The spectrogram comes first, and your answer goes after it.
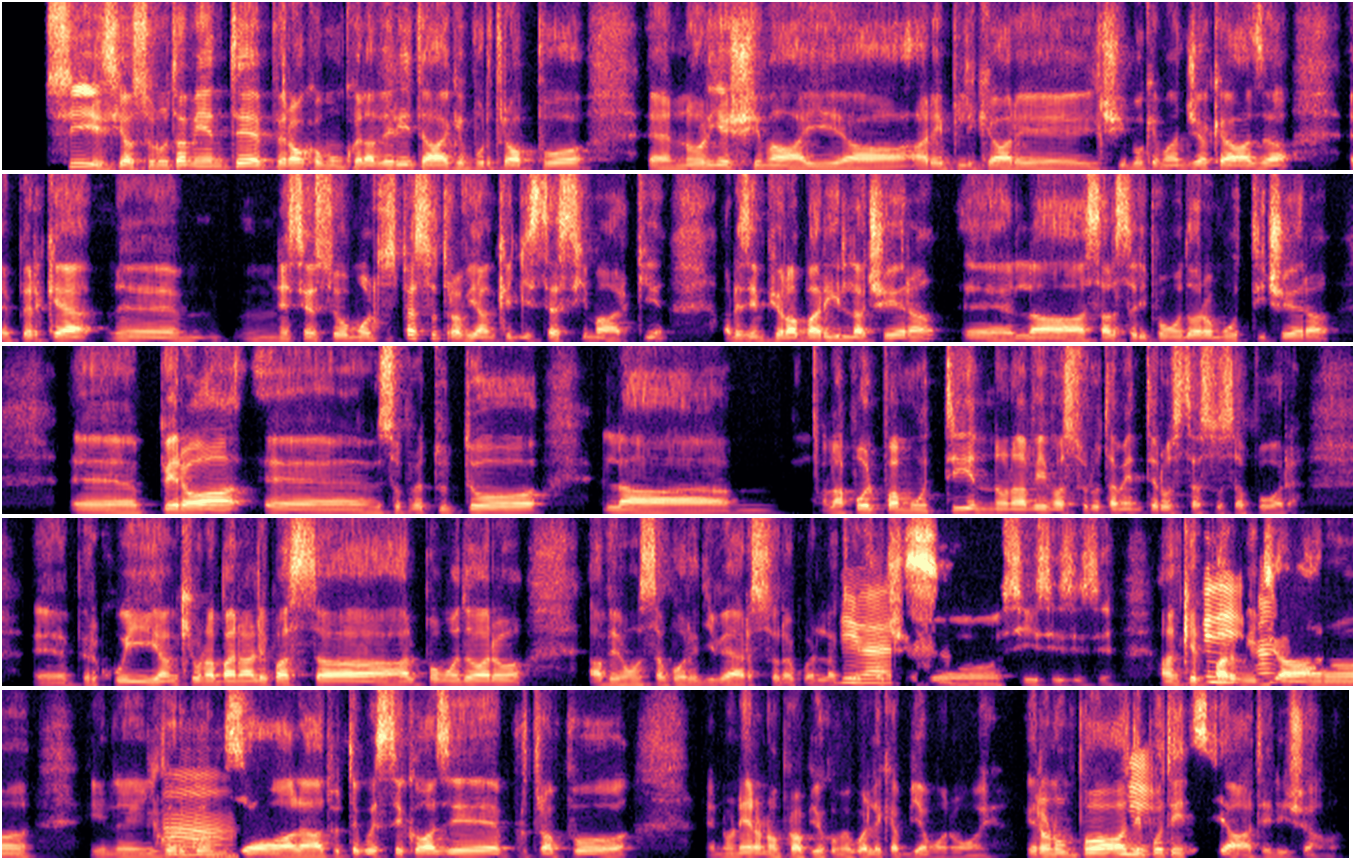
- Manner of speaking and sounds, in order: lip smack; "Quindi" said as "quini"; "proprio" said as "propio"
- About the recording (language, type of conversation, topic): Italian, podcast, In che modo il cibo ti aiuta a sentirti a casa quando sei lontano/a?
